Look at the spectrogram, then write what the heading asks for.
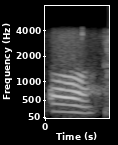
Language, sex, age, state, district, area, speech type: Manipuri, female, 30-45, Manipur, Kangpokpi, urban, conversation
